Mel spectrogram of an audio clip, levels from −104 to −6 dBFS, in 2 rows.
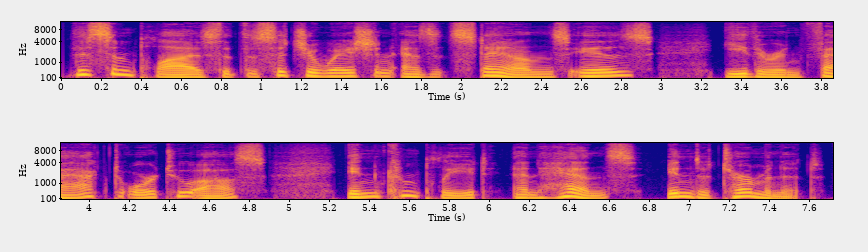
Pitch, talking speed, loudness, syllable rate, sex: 145 Hz, 150 wpm, -21 LUFS, 4.8 syllables/s, male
